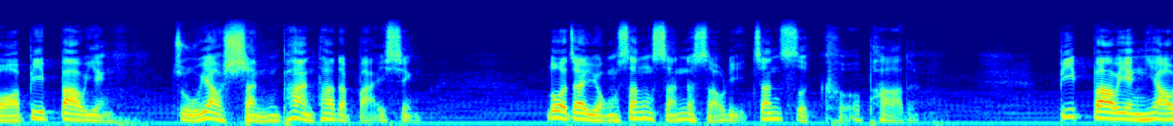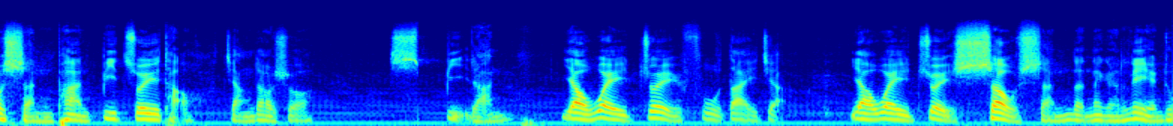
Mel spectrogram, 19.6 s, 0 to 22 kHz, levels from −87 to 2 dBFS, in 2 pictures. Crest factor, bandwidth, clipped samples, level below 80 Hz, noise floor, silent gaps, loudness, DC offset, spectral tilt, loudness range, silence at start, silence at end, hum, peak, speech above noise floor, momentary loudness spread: 24 dB; 12.5 kHz; under 0.1%; -52 dBFS; -55 dBFS; none; -29 LUFS; under 0.1%; -4.5 dB/octave; 8 LU; 0 s; 0 s; 60 Hz at -55 dBFS; -6 dBFS; 26 dB; 17 LU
